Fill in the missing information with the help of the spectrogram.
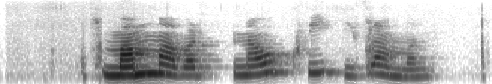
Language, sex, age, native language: Icelandic, female, 10, Icelandic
